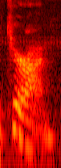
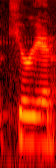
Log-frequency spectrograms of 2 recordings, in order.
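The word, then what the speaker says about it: Kureyon: also using noro um curon or curion I've heard it pronounced a few different ways um just your basic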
